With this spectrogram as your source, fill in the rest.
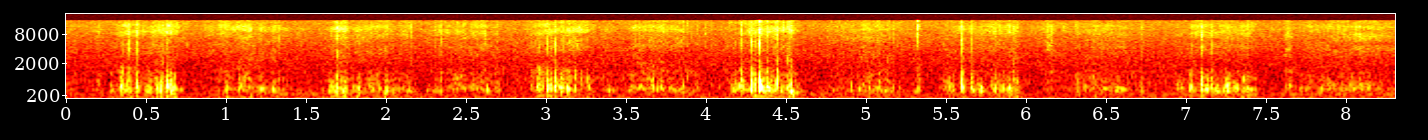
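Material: Canvas.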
